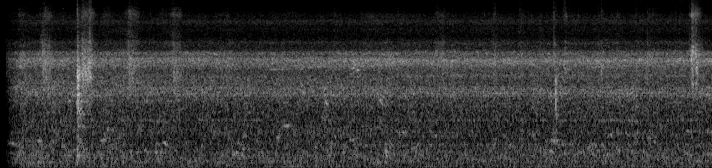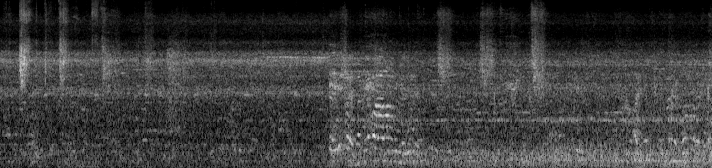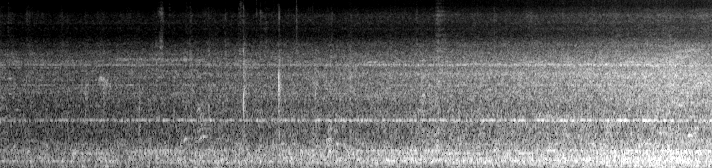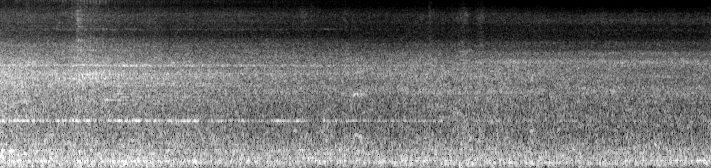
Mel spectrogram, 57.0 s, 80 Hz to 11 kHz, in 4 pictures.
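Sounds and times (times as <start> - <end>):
train rumbling past: 0.1 - 56.9.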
